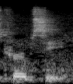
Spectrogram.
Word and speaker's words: CR-BSI: So catheter-related bloodstream infection, you can think of that as CURB-C, which is how you say it.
